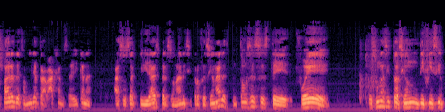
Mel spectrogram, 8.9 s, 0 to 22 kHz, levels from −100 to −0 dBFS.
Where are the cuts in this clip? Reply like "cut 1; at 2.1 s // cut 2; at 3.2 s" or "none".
cut 1; at 4.5 s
